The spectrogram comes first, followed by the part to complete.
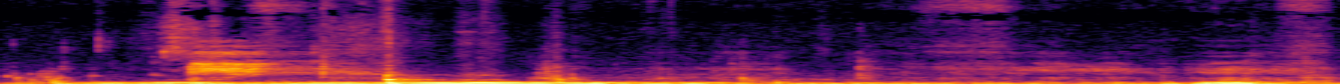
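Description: A man's long, low hummed "mmm" of enjoyment, held for about two seconds, with a breathy exhale early in it, followed by faint mouth clicks.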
